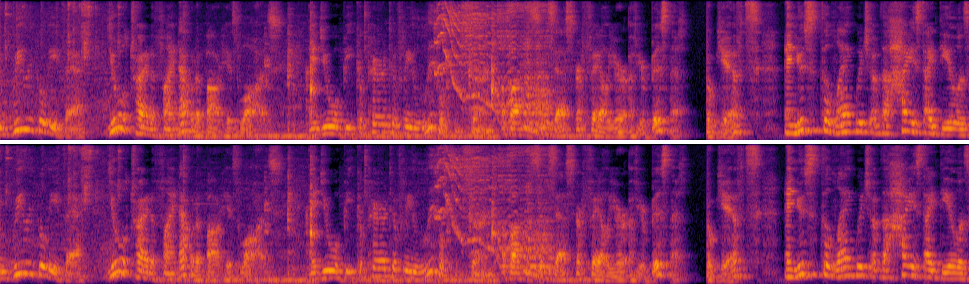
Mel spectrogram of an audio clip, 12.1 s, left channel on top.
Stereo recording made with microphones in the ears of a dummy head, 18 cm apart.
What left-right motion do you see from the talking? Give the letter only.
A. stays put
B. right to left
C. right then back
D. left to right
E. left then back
A.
